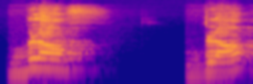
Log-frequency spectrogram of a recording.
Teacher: Blanc, eu também não vou pronunciar o C, certo? Principalmente quando ele está ligado aqui a uma nasal, né?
